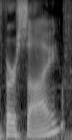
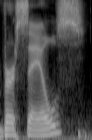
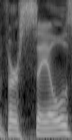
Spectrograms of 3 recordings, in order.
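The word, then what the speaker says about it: Versailles: a it's it's spelled the same way as versai but it's pronounced versales there's a versales Missouri I think there's a it's spelled Japan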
